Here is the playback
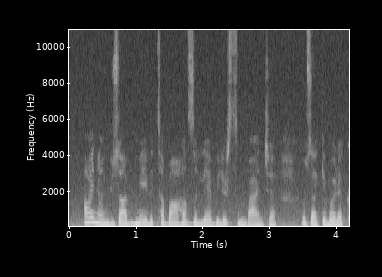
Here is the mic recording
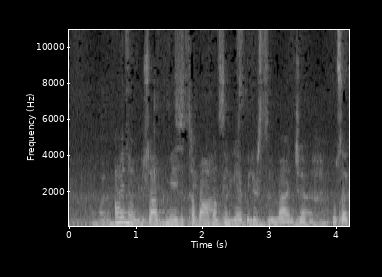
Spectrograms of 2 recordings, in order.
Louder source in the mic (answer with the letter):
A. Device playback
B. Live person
A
